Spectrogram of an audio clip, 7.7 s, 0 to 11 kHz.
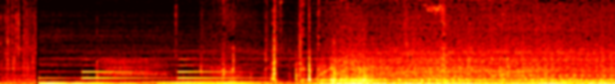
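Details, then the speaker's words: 2001–2003 Gen 1 Prius with random misfires and failed starts: steady electric hum, then a rough, rattling engine spin that clunks without catching, because the fuel pump only runs once the engine turns, so there is no fuel pressure yet. "right now you hear that clunking that's because there's no gas pressure so now you got just like I said you got the failed to start"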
